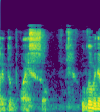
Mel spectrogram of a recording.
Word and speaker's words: Du Bois: Du Bois, the French would pronounce it Du Bois. I think I did mention this in my other video about him as well. You know, I googled up the correct pronunciation, the American pronunciation.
